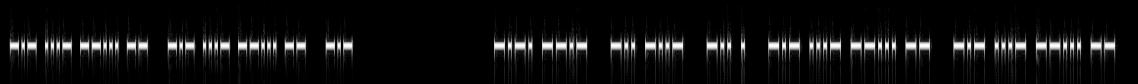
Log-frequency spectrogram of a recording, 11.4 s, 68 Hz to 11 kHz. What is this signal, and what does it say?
Morse code, heard as a keyed tone, about 43 wpm, 700 Hz. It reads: KV7M KV7M K CQ DX DE KV7M KV7M
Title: Speed-Racing Common QSO Phrases Encore - 35wpm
